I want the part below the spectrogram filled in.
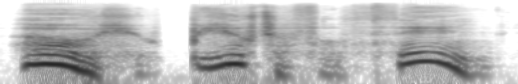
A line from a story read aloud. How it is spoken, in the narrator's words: she breathed into its ear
